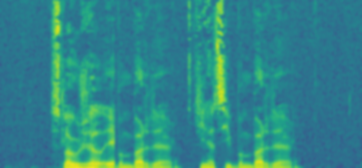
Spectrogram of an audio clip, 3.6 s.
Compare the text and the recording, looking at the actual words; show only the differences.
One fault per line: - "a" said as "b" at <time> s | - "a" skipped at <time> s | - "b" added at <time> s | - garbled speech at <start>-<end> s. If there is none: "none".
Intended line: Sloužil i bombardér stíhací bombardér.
none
